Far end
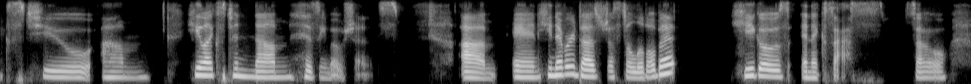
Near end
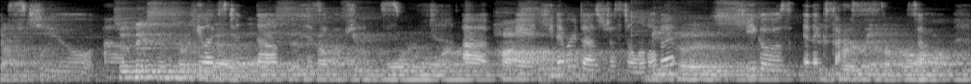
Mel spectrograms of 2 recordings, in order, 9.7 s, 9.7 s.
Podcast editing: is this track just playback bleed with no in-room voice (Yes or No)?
No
